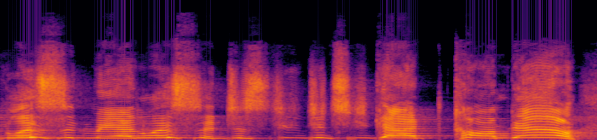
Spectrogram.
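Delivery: high, halting appeal; mock nervous pleading. Dwarf at gunpoint calming husband, acted nervous pleading. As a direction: stammer through a squeaked plea.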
